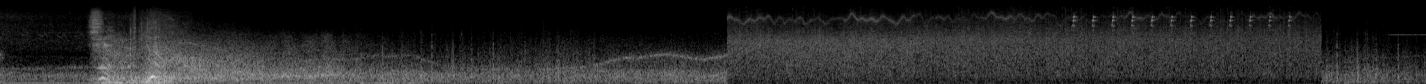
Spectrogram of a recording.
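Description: Wind rushes steadily past a glider.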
